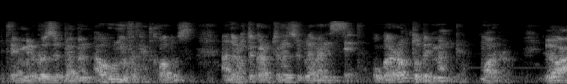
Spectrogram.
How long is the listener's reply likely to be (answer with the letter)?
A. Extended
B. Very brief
B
